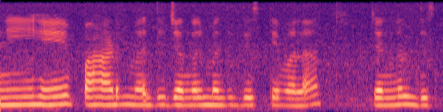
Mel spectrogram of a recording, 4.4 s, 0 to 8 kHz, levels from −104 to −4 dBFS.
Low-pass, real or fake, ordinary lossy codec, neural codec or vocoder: 7.2 kHz; real; none; none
